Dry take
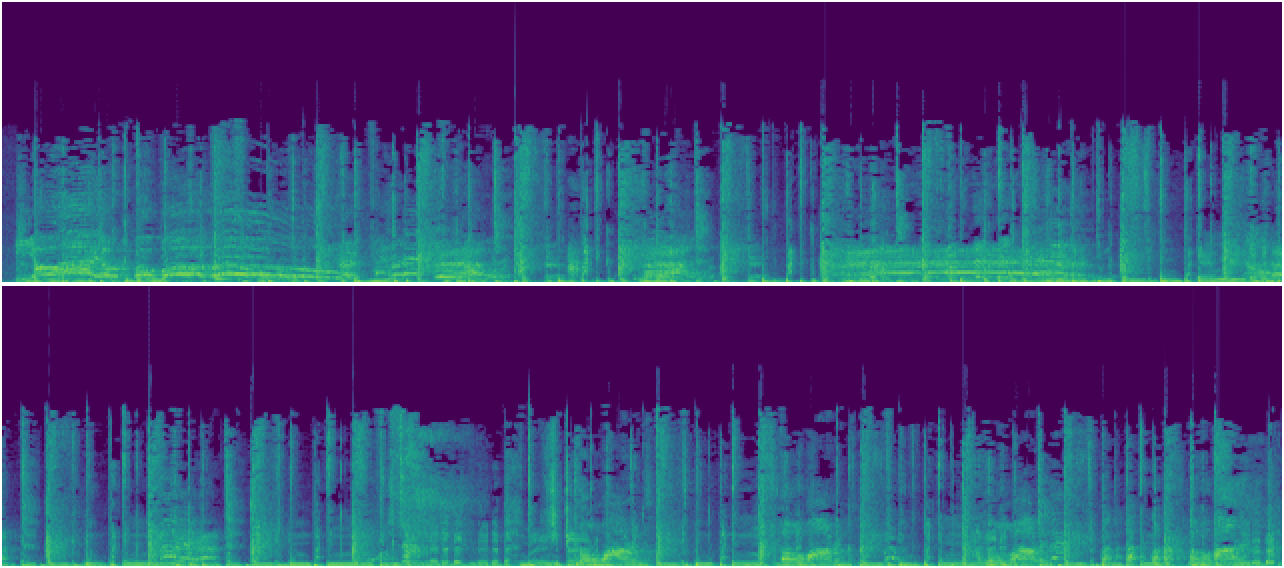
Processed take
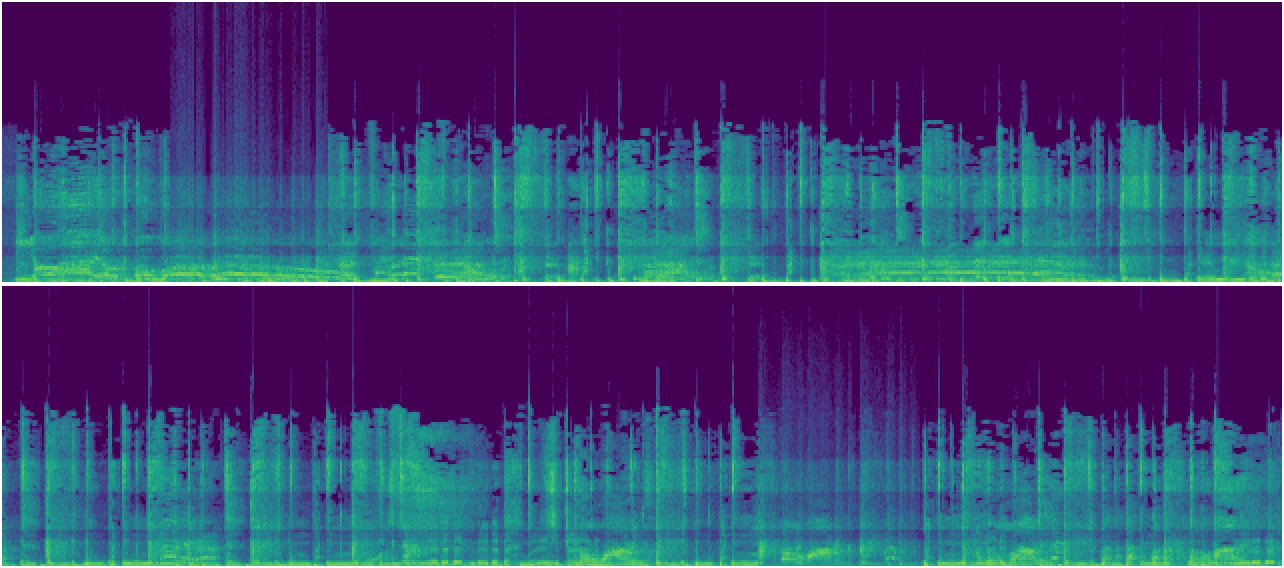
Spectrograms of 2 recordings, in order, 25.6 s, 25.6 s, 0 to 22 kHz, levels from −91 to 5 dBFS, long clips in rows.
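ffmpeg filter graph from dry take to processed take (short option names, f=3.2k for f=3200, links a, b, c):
-filter_complex "[0:a]asettb=1/sr,asplit=3[a][b][c];[a]atrim=end=1.674[d];[b]atrim=start=1.67:end=3.27,asetpts=PTS-STARTPTS,afade=t=in:d=0.004:c=qsin,afade=t=out:st=1.596:d=0.004:c=qsin,lowpass=2.1k,lowshelf=f=180:g=9,volume=16dB,asoftclip=hard,volume=-16dB[e];[c]atrim=start=3.266[f];[d][e]acrossfade=d=0.004:c1=hsin:c2=qsin[g];[g][f]acrossfade=d=0.004:c1=qsin:c2=hsin,asettb=1/sr,asplit=3[h][i][j];[h]atrim=end=20.364[k];[i]atrim=start=20.36:end=22.01,asetpts=PTS-STARTPTS,afade=t=in:d=0.004:c=qsin,afade=t=out:st=1.646:d=0.004:c=qsin,acrusher=bits=4:mode=log:mix=0:aa=0.000001,bandpass=f=1.3k:t=q:w=1.2,aeval=exprs='val(0)+0.01*(sin(2*PI*50*n/s)+sin(2*PI*2*50*n/s)/2+sin(2*PI*3*50*n/s)/3+sin(2*PI*4*50*n/s)/4+sin(2*PI*5*50*n/s)/5)':c=same[l];[j]atrim=start=22.006[m];[k][l]acrossfade=d=0.004:c1=hsin:c2=qsin[n];[n][m]acrossfade=d=0.004:c1=qsin:c2=hsin,superequalizer=6b=2.82:12b=0.282:13b=1.41:15b=2.82,acompressor=threshold=-18dB:ratio=6,equalizer=f=11k:t=o:w=0.77:g=2,volume=3dB"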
